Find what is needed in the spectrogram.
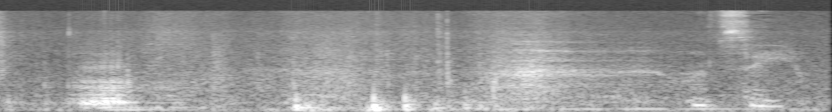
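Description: Faint, quiet whispering or murmuring voice in a small room, with a few soft clicks about halfway through and a short hiss near the end.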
